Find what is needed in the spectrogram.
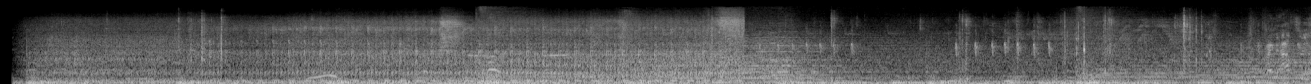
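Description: MAN fire engine's diesel engine running with a steady low rumble as the truck drives slowly closer.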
